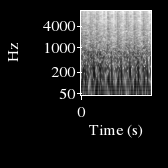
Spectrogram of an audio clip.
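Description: Rapid automatic gunfire from the video game CS:GO is shot at a wall, a dense, continuous burst that fills the short moment.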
